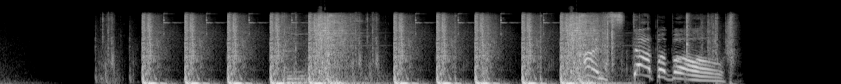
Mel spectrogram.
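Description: Rifle shots fire in quick bursts.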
